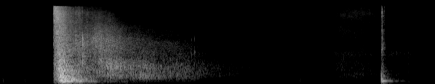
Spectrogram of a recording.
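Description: A single loud rifle shot fired with 7mm Mauser military surplus ammunition cracks out and its echo rolls away over about a second and a half, then a second sharp shot follows, fainter, a few seconds later.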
